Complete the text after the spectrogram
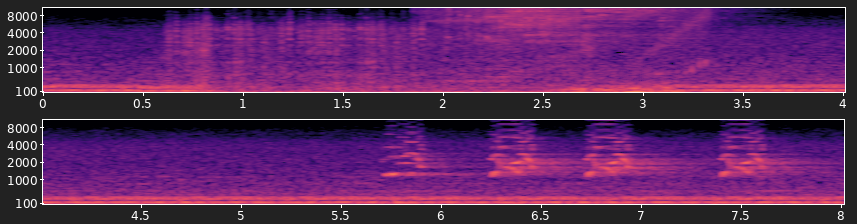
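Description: A small robot's hover jet hums steadily.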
